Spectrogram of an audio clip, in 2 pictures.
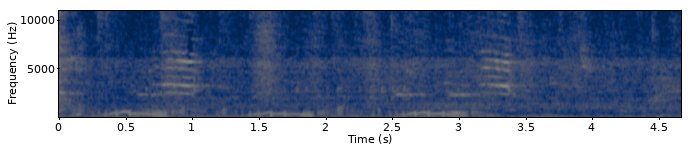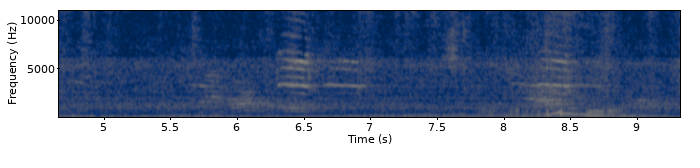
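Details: Male rock pigeon acting as a bully toward other pigeons, very vocal: four low rising-falling coos over about nine seconds, spaced roughly a second apart, with faint high chirps of small birds behind.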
